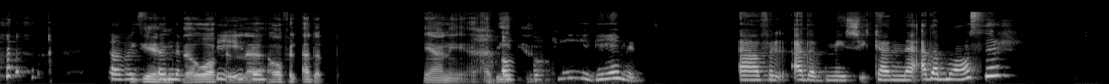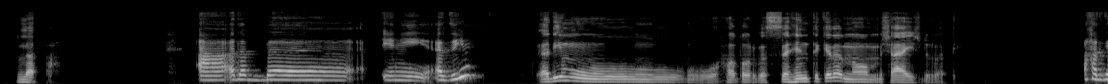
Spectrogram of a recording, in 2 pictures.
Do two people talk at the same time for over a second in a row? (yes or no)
yes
